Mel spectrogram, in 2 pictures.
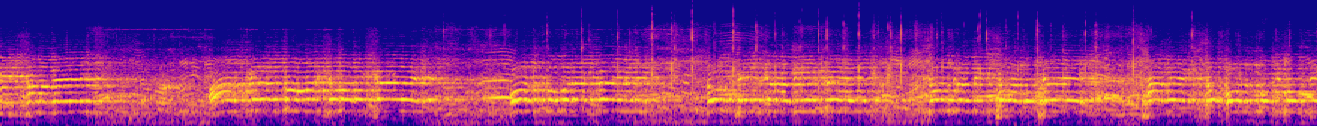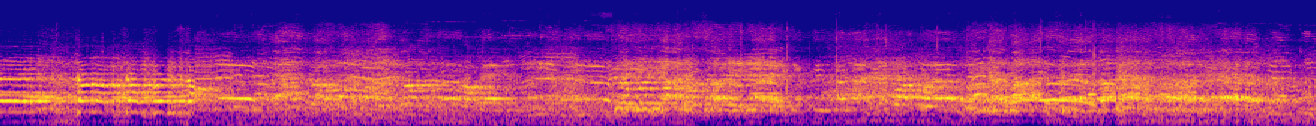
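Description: A large crowd of men chants slogans loudly in unison outdoors.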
